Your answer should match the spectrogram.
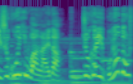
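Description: A high, cartoon-style voice in two short phrases with strongly sliding pitch, over soft background music.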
